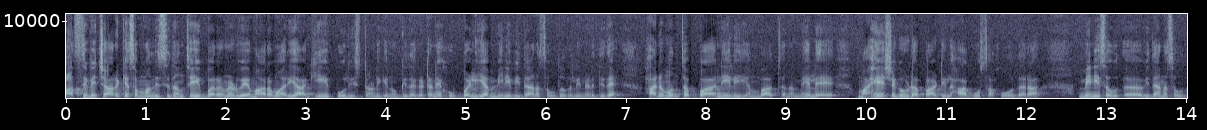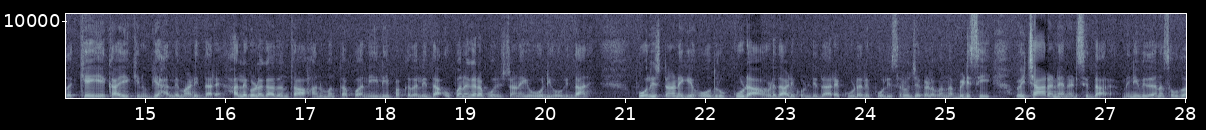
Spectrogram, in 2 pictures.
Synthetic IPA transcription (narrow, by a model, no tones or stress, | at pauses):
aːst̪iʋit͡ʃaːɾɐkːesɐmbɐnd̪ʱisid̪ɐnt̪ʰe̞ibːɐɾɐnɐɽuʋeːmaːɾɐmaːɾijaːɡipoːlisʈɐːɳiɡenuɡːid̪ɐɡʱɐʈɐne̞ɦubːɐɭijɐminiʋid̪ʱaːnɐsɐwd̪ɐd̪ɐlːinɐɽed̪id̪e | hɐnumɐnt̪ʰɐpːɐniːliembaːt̪ʰɐnɐmeːle | mɐɦeːʃɐɡɐwɽɐpaːɾʈiːlɦaːɡuːsɐhɔːd̪ɐɾɐ | minisɐʋid̪ʱaːnɐsɐwd̪ɐkːe̞eːkaːjɐkinuɡːiɦɐlːemaːɽid̪ːaːɾe̞hɐlːeɡɔɭɐɡaːd̪ɐnt̪ʰɐɦɐhɐnumɐnt̪ɐpːɐniːlipɐkːɐd̪ɐlːid̪ːɐ̰ʔupɐnɐɡɐɾɐpoːlisʈʰaːɳɛɡe̞oːɽiɦoːɡid̪ːaːne̞ | poːlisʈaːɳɛɡe̞ɦoːd̪ɾukuːɽɐɦɔɽɛd̪aːɽiko̞ɳɖid̪ːaːɾʔe̞kuːɽɐlepoːliːsɐɾud͡ʒɐɡɐɭɐʋɐnːubiɽisiʋit͡ʃaːɾɐɳenɐɽisid̪ːa̰ːɾḛmeniʋid̪ʱaːnɐsɐwd̪ɐ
